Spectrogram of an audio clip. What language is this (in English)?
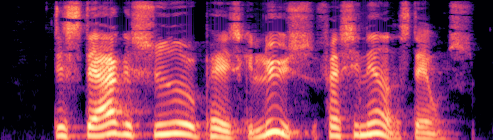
Danish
